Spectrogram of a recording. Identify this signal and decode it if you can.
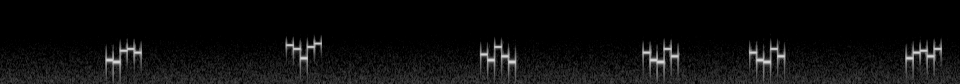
Five-tone selective call (ZVEI), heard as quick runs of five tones, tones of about 70 ms. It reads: 21786 08399 52941 62184 62184 36748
